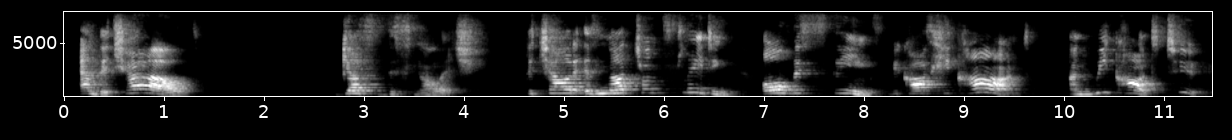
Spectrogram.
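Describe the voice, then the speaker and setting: A woman with a Ukrainian accent speaks in a raised, projected voice at an extremely high pitch and a very slow pace, her pitch swinging very widely and her loudness rising and falling sharply between long, frequent pauses. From Ukraine. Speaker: English teacher. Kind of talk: language lesson. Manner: animated.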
